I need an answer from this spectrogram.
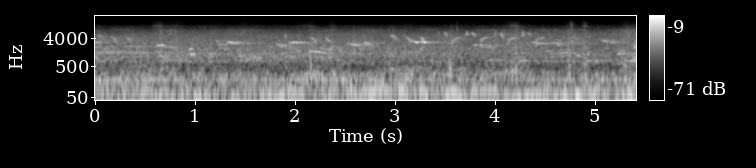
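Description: Several songbirds chirping and whistling, many short overlapping calls, over a low rumble.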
